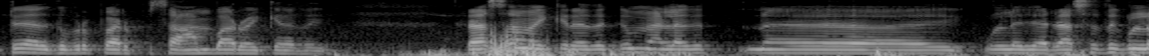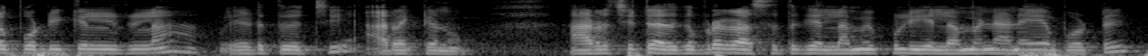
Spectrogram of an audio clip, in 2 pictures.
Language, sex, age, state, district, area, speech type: Tamil, female, 45-60, Tamil Nadu, Thoothukudi, rural, spontaneous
